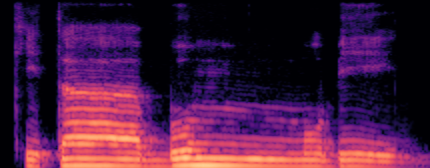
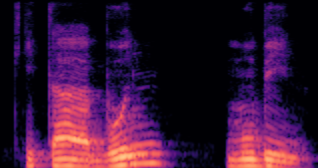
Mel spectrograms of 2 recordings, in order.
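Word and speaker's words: كِتَابٌ مُبِينٌ: Je lis donc Rasulum minallah kitabum mubin khayrum minhu. Intuitivement, vous auriez lu quoi? Kitabun mubin. Et c'est juste. Le problème, c'est qu'on s'arrête. Quand on lit Kitabun Mubin, on s'est arrêté.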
